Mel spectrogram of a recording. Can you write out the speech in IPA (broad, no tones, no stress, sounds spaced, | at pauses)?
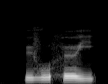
y v u h ø j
